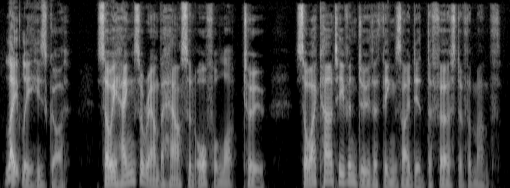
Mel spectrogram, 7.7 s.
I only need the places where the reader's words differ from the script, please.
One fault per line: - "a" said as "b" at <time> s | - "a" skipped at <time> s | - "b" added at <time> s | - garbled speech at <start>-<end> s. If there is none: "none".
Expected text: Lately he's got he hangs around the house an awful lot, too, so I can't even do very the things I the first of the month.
- "so" added at 1.4 s
- "very" skipped at 5.5 s
- "did" added at 6.1 s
